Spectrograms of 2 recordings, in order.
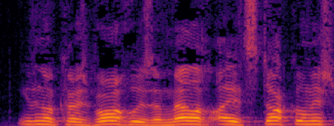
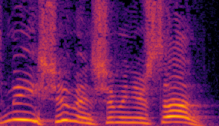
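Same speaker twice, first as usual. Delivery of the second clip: much higher, pleading cry up to the window; desperate pleading; 9 semitones higher than usual. Acted. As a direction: beg the father to recognize him.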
